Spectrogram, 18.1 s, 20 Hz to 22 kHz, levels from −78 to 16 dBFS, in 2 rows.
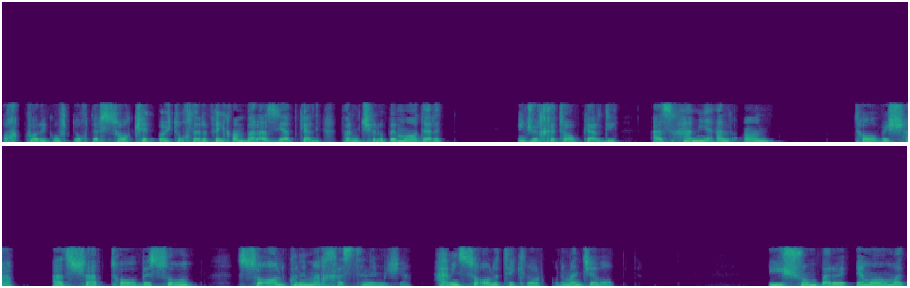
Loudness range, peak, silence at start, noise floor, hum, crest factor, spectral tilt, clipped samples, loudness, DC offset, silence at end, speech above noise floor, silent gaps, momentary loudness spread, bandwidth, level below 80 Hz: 2 LU; -4 dBFS; 0 s; -79 dBFS; none; 18 dB; -5 dB/octave; under 0.1%; -23 LUFS; under 0.1%; 0 s; 57 dB; none; 8 LU; 6.4 kHz; -48 dBFS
